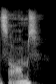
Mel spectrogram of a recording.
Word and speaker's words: psalm: I asked ChatGPT about this, and the word psalm is written with a silent P due to its etymology.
